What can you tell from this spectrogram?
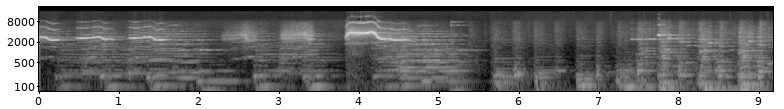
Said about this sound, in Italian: Quando c'è una grana e tu non sai che cosa far, fai una fischiatina, fa una fischiatina.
